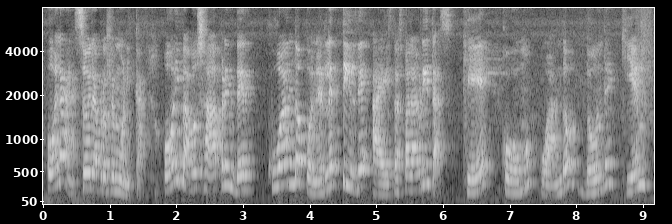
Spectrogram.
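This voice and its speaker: A woman's voice: fairly high pitch, very animated, takes it slowly, hardly any pauses. A woman teacher gives a patient, explanatory grammar lesson and works through spoken examples. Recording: echoey room with faint background noise.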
